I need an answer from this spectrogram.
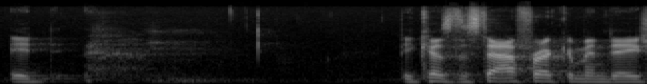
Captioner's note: sighs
